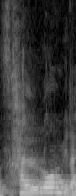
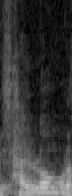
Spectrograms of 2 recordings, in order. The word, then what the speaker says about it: 샬롬: 해당하는 여호와 샬롬이란 단어입니다 우리 한글 번역에서 살롬이라 했는데 정확하게 말하면이 야아가 아니라 야로 해서 샬롬으로 하는 것이 좀 더 정확한 발음에 모습인 것이죠 오늘 기도원이라는 것은 기도원은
